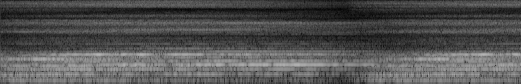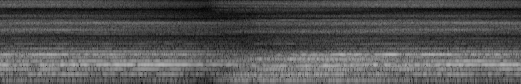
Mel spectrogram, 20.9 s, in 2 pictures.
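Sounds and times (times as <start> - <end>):
healing om chanting: 0.0 - 20.8.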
